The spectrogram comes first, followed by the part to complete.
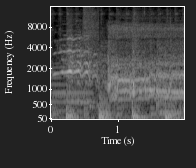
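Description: A horse whinny sound effect, about a second long with a wavering, falling pitch, over background music.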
